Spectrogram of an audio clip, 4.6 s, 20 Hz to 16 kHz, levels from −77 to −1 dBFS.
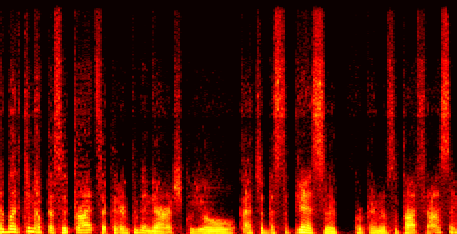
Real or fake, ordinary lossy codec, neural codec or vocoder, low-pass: fake; Opus, 24 kbps; codec, 44.1 kHz, 0.9 kbps, DAC; 14.4 kHz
